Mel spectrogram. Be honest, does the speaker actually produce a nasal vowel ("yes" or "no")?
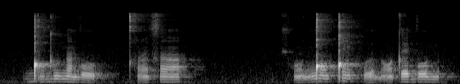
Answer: yes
